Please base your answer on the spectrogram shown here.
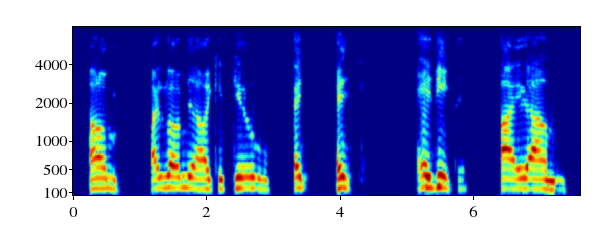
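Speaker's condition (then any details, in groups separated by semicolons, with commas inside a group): Cerebral palsy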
